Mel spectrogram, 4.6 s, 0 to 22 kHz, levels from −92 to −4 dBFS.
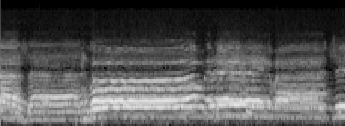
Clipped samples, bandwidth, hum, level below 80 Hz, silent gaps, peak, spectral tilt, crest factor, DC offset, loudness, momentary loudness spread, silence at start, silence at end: under 0.1%; 6.2 kHz; none; -90 dBFS; none; -6 dBFS; -4.5 dB/octave; 14 dB; under 0.1%; -19 LUFS; 10 LU; 0 s; 0 s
